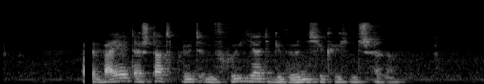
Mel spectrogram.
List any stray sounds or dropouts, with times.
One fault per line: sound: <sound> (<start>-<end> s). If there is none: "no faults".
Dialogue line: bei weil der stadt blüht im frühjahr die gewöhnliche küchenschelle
sound: dropout (0.8-0.9 s)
